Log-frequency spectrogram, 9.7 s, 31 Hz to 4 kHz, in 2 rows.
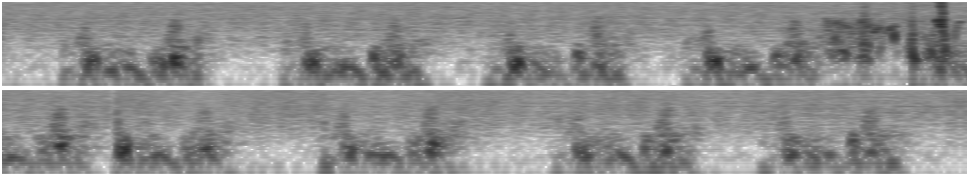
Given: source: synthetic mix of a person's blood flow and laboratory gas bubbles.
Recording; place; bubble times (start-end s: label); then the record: Doppler ultrasound of blood flow; precordium
4.14-4.84 s: bubbles
From the record:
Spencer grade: 2 (many but less than half of the cardiac periods contain bubble signals, singularly or in groups); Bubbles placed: anywhere in the cardiac cycle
